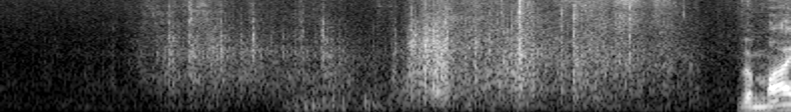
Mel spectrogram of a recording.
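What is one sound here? A large sheet of paper rustles as it is flipped over.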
